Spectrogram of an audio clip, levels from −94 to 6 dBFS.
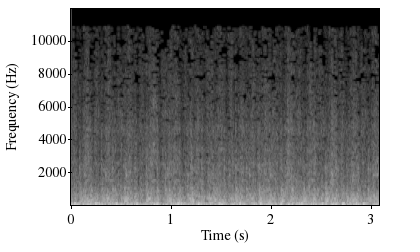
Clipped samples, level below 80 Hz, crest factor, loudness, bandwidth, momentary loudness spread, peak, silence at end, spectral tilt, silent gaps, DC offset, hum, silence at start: under 0.1%; -26 dBFS; 12 dB; -24 LUFS; 10.5 kHz; 1 LU; -10 dBFS; 0 s; -7.5 dB/octave; none; under 0.1%; none; 0 s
